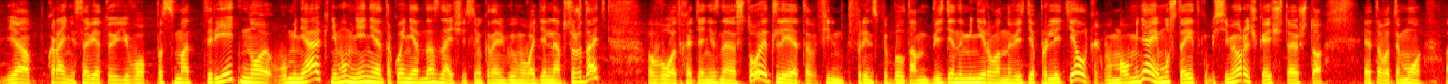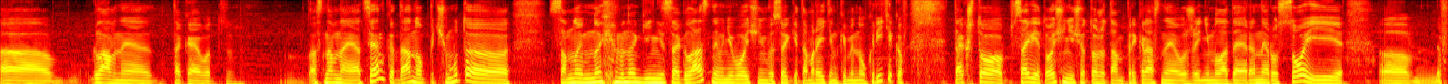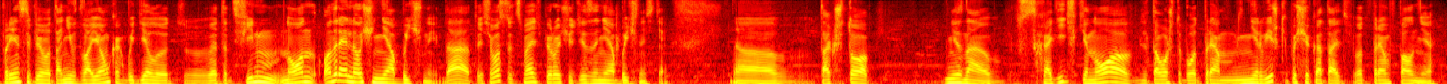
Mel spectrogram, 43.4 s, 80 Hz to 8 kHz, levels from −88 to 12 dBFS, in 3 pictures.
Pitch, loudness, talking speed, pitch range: 125 Hz, -13 LUFS, 185 wpm, 110-140 Hz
